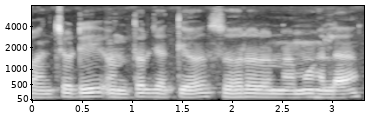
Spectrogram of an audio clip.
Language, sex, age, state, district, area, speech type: Odia, male, 18-30, Odisha, Boudh, rural, spontaneous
